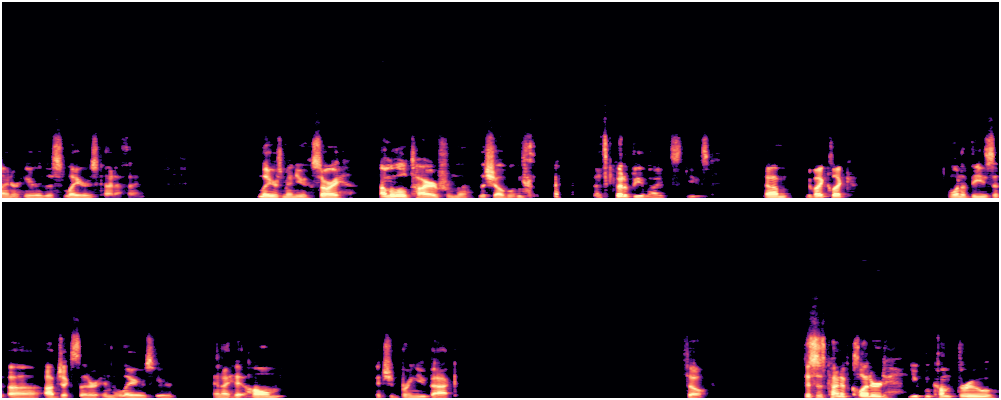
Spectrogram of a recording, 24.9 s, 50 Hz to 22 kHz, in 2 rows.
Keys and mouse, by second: 15.7 Home, 17.3-19.3 middle drag, 19.5 shift+middle drag, 19.8 middle drag, 20.2 shift+middle click, 20.5 ctrl+middle drag, 20.9 shift+middle click, 21.2 middle drag, 21.6 shift+middle drag, 22.3 middle drag.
